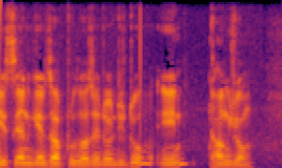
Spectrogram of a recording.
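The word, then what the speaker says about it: Hangzhou: Games of 2022 ইন হাংজৌ। এটা হাংশাও উচ্চারণটা একটু অন্যরকম হবে।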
